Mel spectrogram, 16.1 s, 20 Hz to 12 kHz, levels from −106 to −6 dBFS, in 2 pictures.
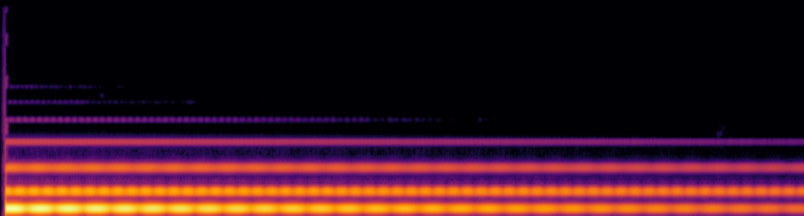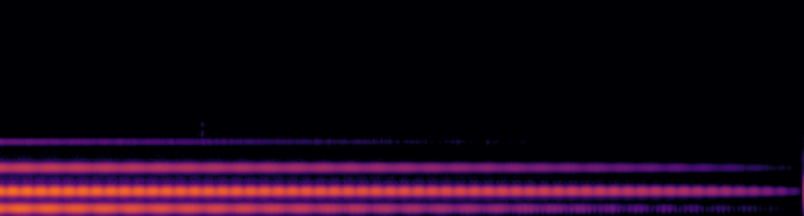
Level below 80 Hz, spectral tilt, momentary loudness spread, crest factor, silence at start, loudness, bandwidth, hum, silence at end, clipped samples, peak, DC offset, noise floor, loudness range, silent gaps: -64 dBFS; -15.5 dB/octave; 27 LU; 18 dB; 0.05 s; -21 LUFS; 1.3 kHz; none; 5.95 s; under 0.1%; -6 dBFS; under 0.1%; -78 dBFS; 26 LU; none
